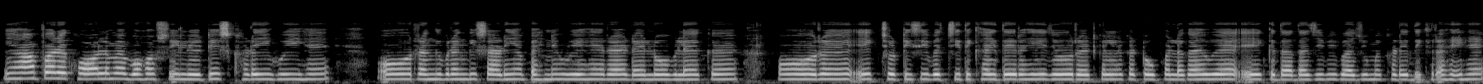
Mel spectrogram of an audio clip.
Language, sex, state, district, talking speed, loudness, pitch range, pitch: Hindi, female, Maharashtra, Sindhudurg, 190 wpm, -20 LUFS, 230-240 Hz, 235 Hz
